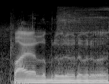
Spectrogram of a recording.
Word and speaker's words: bioluminescence: Bioluminescence, 6 syllables, not 5.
